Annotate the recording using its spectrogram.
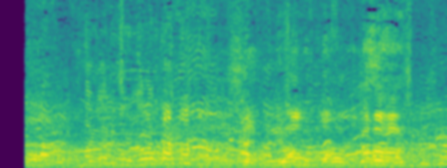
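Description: Audience chatter: several voices talking over one another close by, with no music playing.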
